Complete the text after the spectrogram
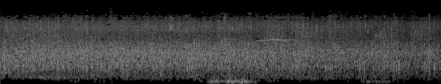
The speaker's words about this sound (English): And for this, she's getting applause.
